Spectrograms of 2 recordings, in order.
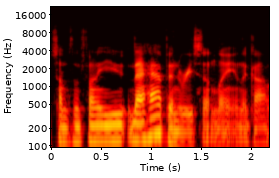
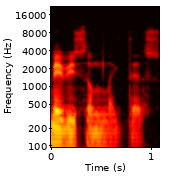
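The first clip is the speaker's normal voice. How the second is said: deeper, dim-witted, dopey brute voice; 4 semitones lower than usual. Trying out a voice for a big brute character: deeper, more stupid brute voice. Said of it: "something a little bit deeper, less majestic, a little bit more stupid".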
